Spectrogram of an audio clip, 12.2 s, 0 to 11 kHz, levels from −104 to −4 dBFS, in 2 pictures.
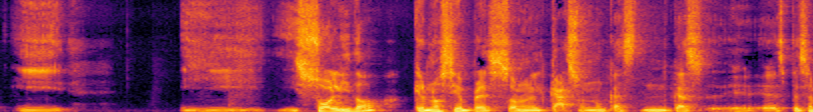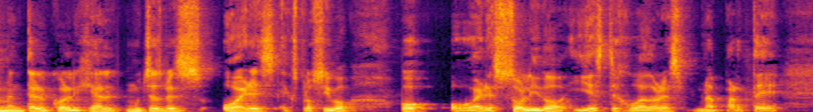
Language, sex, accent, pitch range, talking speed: Spanish, male, Mexican, 115-155 Hz, 155 wpm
